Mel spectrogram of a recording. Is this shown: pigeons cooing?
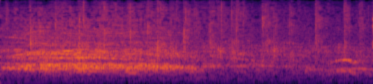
no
